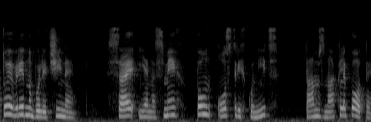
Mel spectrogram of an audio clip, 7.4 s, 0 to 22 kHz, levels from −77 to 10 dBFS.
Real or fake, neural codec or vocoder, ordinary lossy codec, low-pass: real; none; MP3, 32 kbps; 10.8 kHz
